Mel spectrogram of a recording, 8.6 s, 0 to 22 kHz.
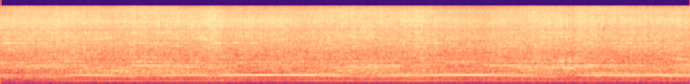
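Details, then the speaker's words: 1999 Fantom Fury vacuum cleaner running: steady motor roar with a mid-pitched whine coming and going every second or two, occasional and unlike owner's other Fury; intermittent whine, cause unknown. "it also sounds different than my other Fury it only happens occasionally though where you can really hear it"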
